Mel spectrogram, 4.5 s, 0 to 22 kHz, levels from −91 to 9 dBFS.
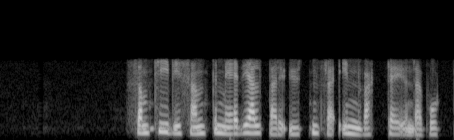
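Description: At 0.39–0.43 s, 2.30–2.34 s and 4.17–4.19 s, packet loss with pitch repetition fills 40, 40 and 20 ms gaps by replaying the last pitch period, heard as a brief held buzz. Spectrograms show frozen harmonics; waveforms show one cycle copied repeatedly.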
